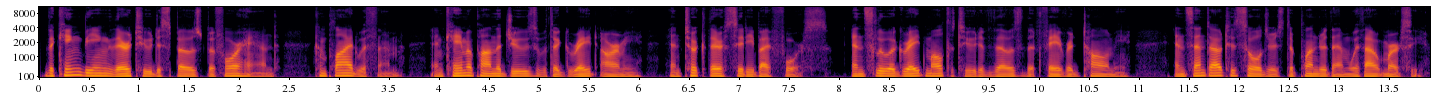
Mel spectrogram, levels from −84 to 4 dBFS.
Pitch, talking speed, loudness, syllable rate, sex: 100 Hz, 190 wpm, -21 LUFS, 5.5 syllables/s, male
